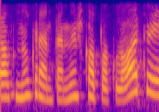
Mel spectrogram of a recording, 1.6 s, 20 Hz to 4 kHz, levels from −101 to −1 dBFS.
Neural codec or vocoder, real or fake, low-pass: codec, 16 kHz, 4 kbps, X-Codec, HuBERT features, trained on balanced general audio; fake; 3.6 kHz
